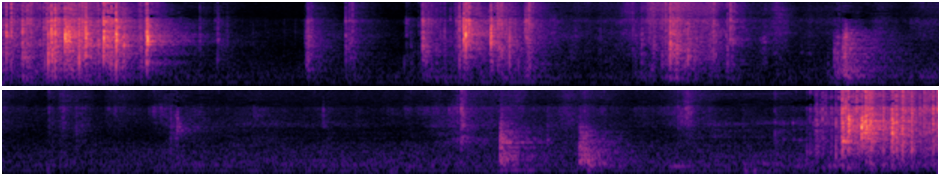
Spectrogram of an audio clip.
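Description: A deck of tarot cards being shuffled by hand, in several short bursts of card-on-card clatter with a quieter pause in the middle.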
